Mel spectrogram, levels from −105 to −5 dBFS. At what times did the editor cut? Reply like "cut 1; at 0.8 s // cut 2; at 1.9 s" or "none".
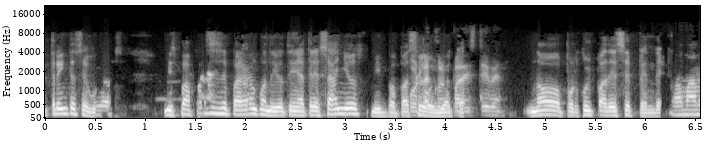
cut 1; at 4.7 s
